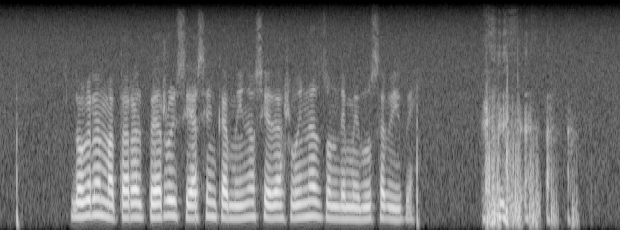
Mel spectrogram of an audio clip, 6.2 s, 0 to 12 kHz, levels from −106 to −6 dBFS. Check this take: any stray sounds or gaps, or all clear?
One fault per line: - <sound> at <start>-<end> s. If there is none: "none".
- laugh at 4.8-5.8 s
